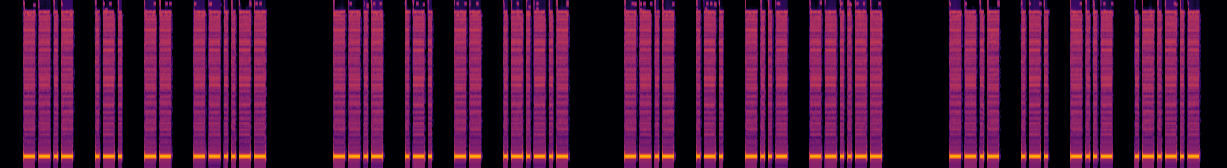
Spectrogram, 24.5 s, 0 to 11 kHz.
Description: Morse code, heard as a keyed tone, about 16 wpm, spaced as for 11 wpm, 800 Hz. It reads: QRM, QRM. QRX, QRX.
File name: CW Code Groups @15WPM / Q Calls / Q Calls sppc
